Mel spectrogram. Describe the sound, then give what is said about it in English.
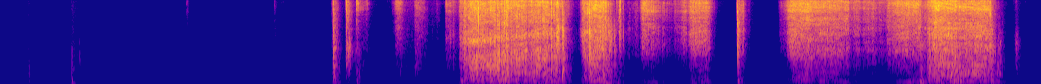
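Paper tearing as an envelope is ripped open: a few small handling taps, then a series of loud, rasping rips in separate bursts, with the longest tear near the end and no voices. “You can tell quality, can't you, by the sound of it ripping?”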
